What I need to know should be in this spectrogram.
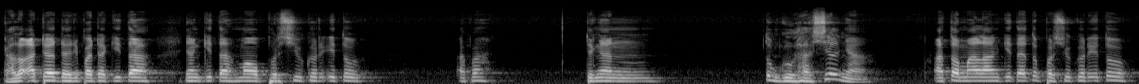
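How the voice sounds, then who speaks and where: A male pastor preaching a sermon at a church service, dropping in phrases and acting out short prayers and grumbles. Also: fairly high pitch. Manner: acts out prayers and grumbles in small voices; mixes in Javanese phrases.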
